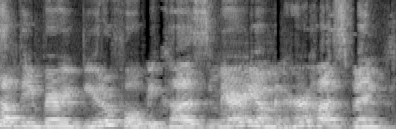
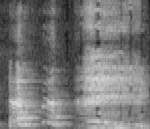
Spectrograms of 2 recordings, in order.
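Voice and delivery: laughs; 10 semitones higher, 6 dB quieter than usual. Real, not acted. Laugh after mock quote.

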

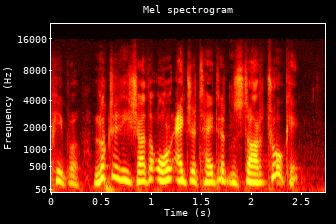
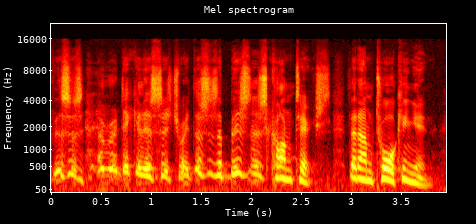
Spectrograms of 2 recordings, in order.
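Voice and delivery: high-pitched mock objection; imitated scoffing; 9 semitones higher than usual. Doubter objecting in a business setting, imitated high-pitched scoffing. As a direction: voice a doubter's protest, pitched right up. Acts out a doubting listener's thought.

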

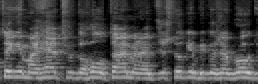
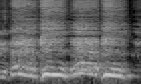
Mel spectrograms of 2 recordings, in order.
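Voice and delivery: mock gasps, higher pitched; imitated gasping; 7 semitones higher, 3 dB louder than usual. Fighter retells his downed opponent's struggle, imitated gasping. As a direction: gasp like a downed fighter, hammed up.

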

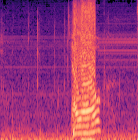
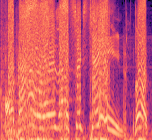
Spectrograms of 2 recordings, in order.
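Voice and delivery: high, drawn-out panicked call; hammed-up panic, pitched high; played-up alarm; 7 semitones higher, slower than usual. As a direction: raise the alarm, stretching the words. Game power running out, alarm.

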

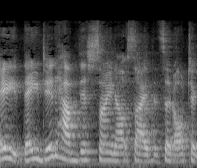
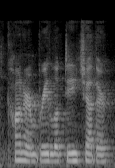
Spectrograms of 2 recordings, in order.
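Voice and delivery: ordinary delivery

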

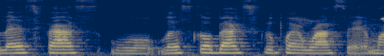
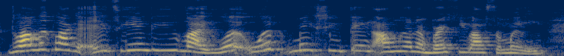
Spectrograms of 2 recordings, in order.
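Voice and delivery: indignant retort; 7 semitones higher than usual. Retold or imitated. Acted indignant refusal continues.

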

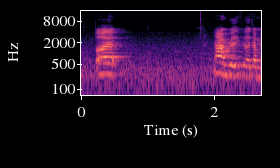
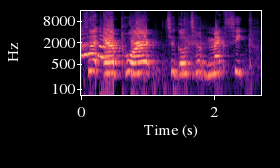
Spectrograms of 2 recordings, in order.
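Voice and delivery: excited; 8 semitones higher, 10 dB louder, slower than usual. Real, not acted. Excitedly announcing the trip.

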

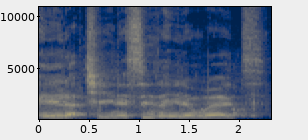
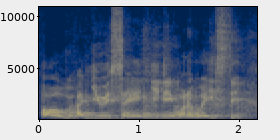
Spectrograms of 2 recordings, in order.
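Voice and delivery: ordinary delivery

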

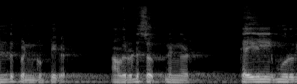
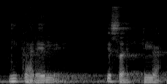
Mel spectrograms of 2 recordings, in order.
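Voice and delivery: a touch of a voice catching with tears; soft and lightly breaking; faltering voice; 7 dB quieter than usual. A narrator's reading. Friend comforting Lekha as she cries, a mild catch in the voice. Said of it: "അവൾ ഇടറിയ സ്വരത്തിൽ പറഞ്ഞു".

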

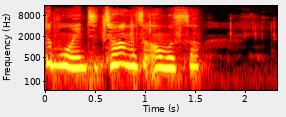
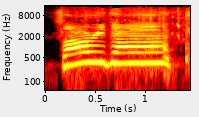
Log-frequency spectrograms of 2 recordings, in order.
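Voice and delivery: loud apology; 6 semitones higher, 7 dB louder, slower than usual. A narrator's reading. Engine apologising in story.

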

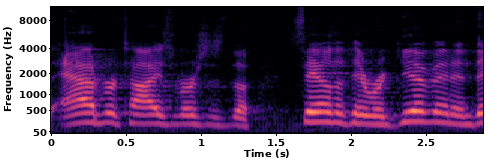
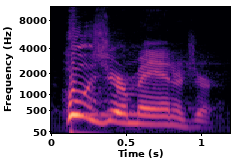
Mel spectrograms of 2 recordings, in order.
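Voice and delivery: angry demand; 8 dB louder than usual. Retold or imitated. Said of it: "kind of stomps up to him".

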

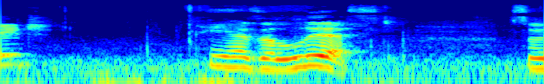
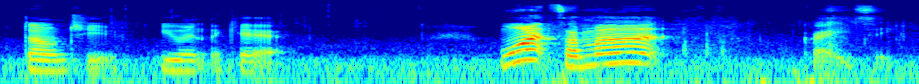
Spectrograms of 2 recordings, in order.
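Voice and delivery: normal talking voice

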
